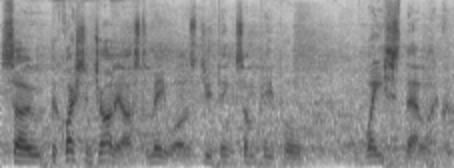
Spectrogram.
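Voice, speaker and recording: A man talks with ordinary pitch variation. Music plays clearly in the background. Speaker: bodybuilding coach. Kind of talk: interview answer. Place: gym.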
